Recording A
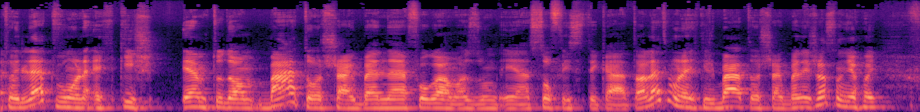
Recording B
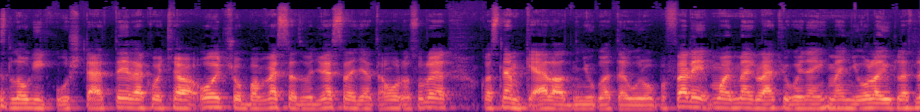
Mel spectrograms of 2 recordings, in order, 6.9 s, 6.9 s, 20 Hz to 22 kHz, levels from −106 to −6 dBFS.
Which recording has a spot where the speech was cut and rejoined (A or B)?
A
